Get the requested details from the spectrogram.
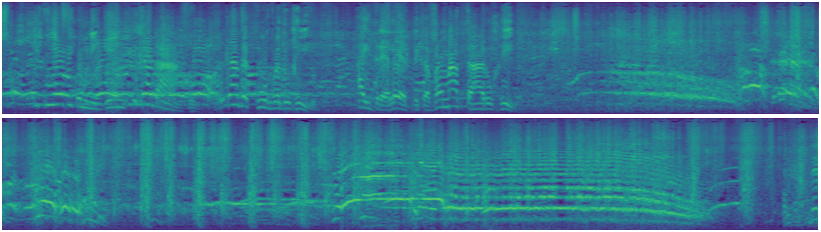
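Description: A crowd of men chant and sing loudly together outdoors.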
